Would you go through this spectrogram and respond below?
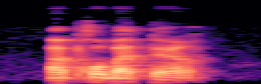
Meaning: approving
- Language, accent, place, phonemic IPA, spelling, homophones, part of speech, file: French, France, Lyon, /a.pʁɔ.ba.tœʁ/, approbateur, approbateurs, adjective, LL-Q150 (fra)-approbateur.wav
